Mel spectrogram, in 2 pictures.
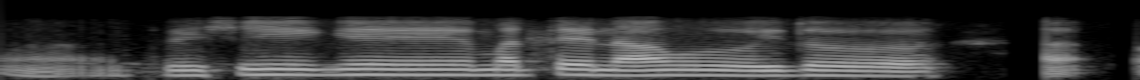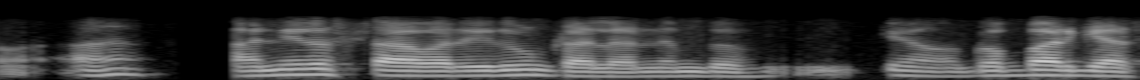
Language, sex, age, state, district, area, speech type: Kannada, male, 60+, Karnataka, Udupi, rural, conversation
